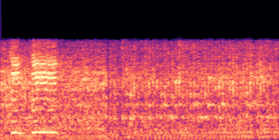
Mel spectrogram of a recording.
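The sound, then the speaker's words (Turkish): A pickup truck driving off, its engine giving a steady, fairly loud rumble that eases slightly after the first second and then runs on evenly. “ve kamyonet hareket etti”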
